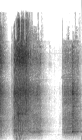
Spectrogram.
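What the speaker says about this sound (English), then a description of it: "Now I'm gonna unbolt the pressure plate and all this stuff" A ratchet clicks rapidly and close by in two short bursts with a brief pause between them, unbolting the clutch pressure plate on a Mazda Miata.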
